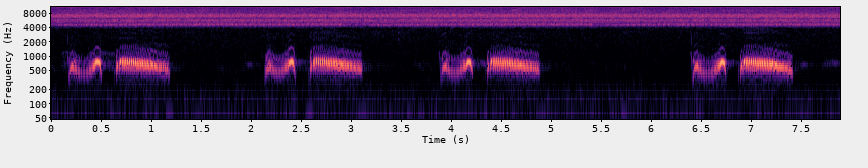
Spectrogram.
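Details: Spotted dove used as a trapping decoy (terkukur) in rural Rokan Hulu, Indonesia, its calls said to anger wild birds; four repeated phrases, each a quick double rising note then a drawn-out hollow coo.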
